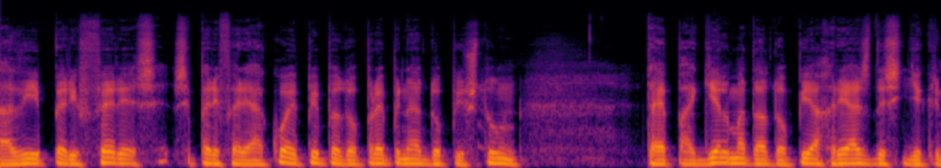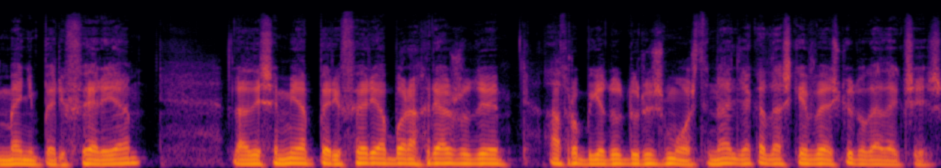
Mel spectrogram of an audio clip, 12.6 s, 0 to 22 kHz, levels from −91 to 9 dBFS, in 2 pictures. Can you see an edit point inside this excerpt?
yes; 1 cut; at 10.9 s

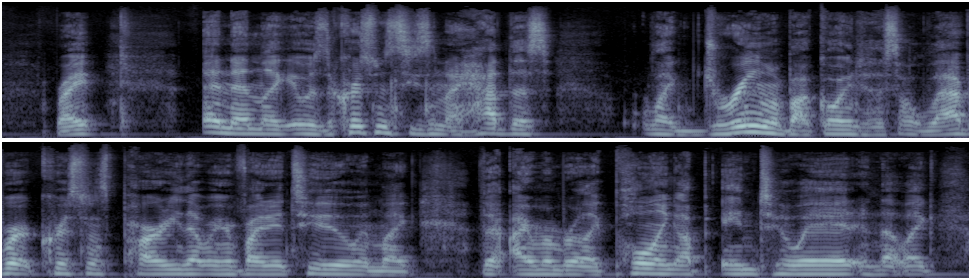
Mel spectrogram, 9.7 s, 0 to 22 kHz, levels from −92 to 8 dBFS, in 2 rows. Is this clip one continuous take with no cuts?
yes; 0 cuts

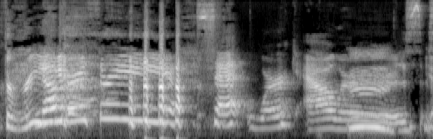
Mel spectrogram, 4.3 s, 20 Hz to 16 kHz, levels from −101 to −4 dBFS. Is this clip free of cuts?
no; 1 cut; at 2.0 s

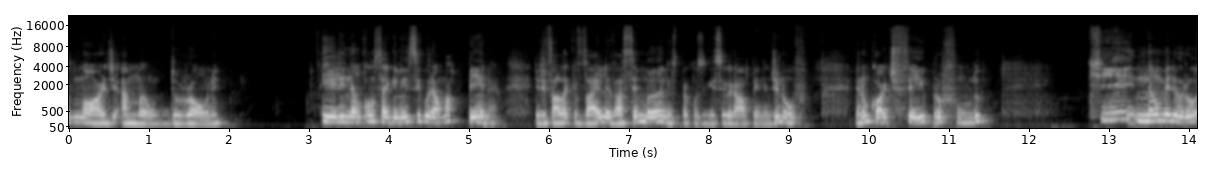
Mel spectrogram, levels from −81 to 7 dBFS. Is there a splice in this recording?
no; 0 cuts

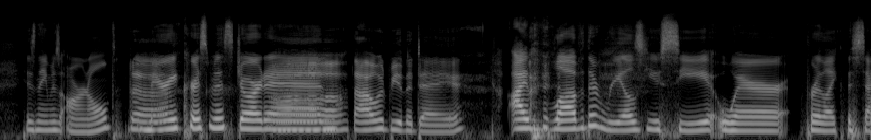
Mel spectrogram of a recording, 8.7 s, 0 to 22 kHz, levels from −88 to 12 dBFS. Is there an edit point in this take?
yes; 1 cut; at 1.3 s

